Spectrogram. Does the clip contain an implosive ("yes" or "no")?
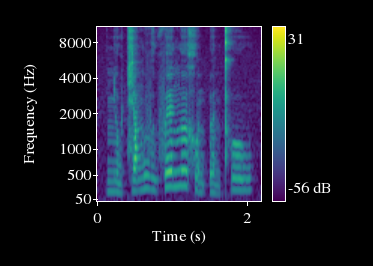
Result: no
